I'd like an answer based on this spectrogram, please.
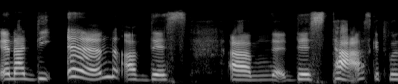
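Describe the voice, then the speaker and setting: A woman with a Quebec accent has a bright, sharp tone and lively intonation, heard in a dry, close sound with no echo. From Canada, Ottawa-Gatineau region. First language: French. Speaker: human resources advisor. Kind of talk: panel presentation. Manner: halting.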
